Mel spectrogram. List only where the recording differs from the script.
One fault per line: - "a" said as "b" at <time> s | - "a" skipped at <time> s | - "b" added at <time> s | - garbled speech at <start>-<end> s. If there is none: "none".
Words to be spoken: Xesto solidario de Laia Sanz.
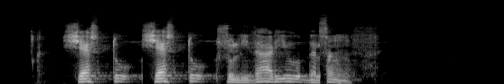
- "xesto" added at 1.5 s
- "Laia" skipped at 3.2 s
